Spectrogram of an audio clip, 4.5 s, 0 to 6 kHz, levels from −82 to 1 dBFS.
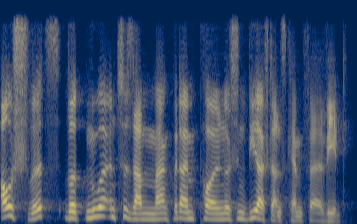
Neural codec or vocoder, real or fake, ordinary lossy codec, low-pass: codec, 16 kHz, about 1 kbps, DyCAST, with the encoder's durations; fake; none; 5.4 kHz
